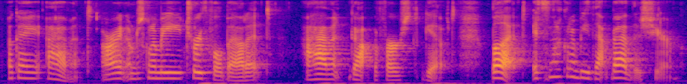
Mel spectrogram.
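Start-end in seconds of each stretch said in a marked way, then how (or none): none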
